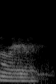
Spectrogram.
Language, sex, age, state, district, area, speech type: Malayalam, female, 30-45, Kerala, Idukki, rural, conversation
